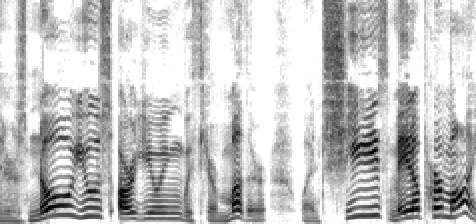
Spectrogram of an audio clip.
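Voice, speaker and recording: Using a put-on character voice, a woman speaks fairly slowly at a medium pitch with very wide pitch swings. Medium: read story.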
